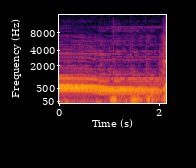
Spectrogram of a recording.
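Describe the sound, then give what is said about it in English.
Human voices howl in imitation of coyotes as part of a cowboy-themed song: a long, loud sustained wail that slides downward, followed by a few shorter yelping howls rising at the end. “We're gonna hoot and holler and howl at the moon.”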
